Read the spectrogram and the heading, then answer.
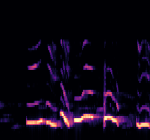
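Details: Oriental magpie-robin (kacer) singing at dawn as a lure for stressed birds: sweet, sustained whistles that glide up and down, broken by brief pauses and one sharp upward slur, very clean and loud.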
